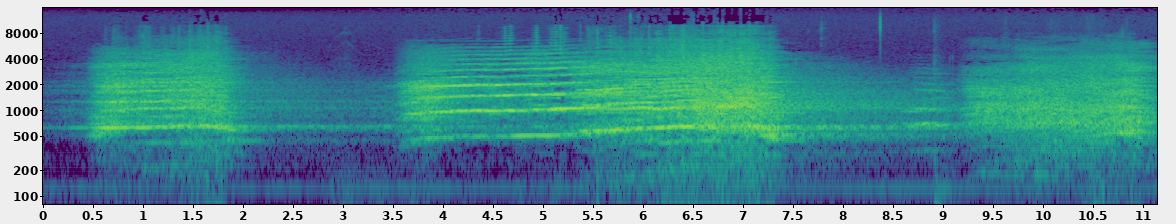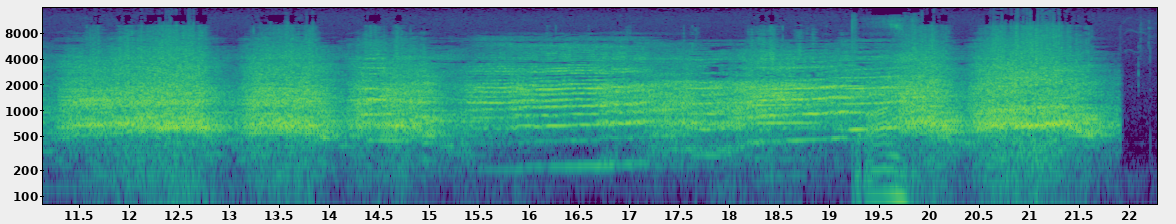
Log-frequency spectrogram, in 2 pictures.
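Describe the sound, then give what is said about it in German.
An EVP ghost voice recording, said to have been made in an empty cellar and recorded over three days: loud, echoing, wailing voices rise and fall in overlapping bursts, like a distorted crowd shouting, with short pauses between outcries. “Hier kommt der dritte EVP.”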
